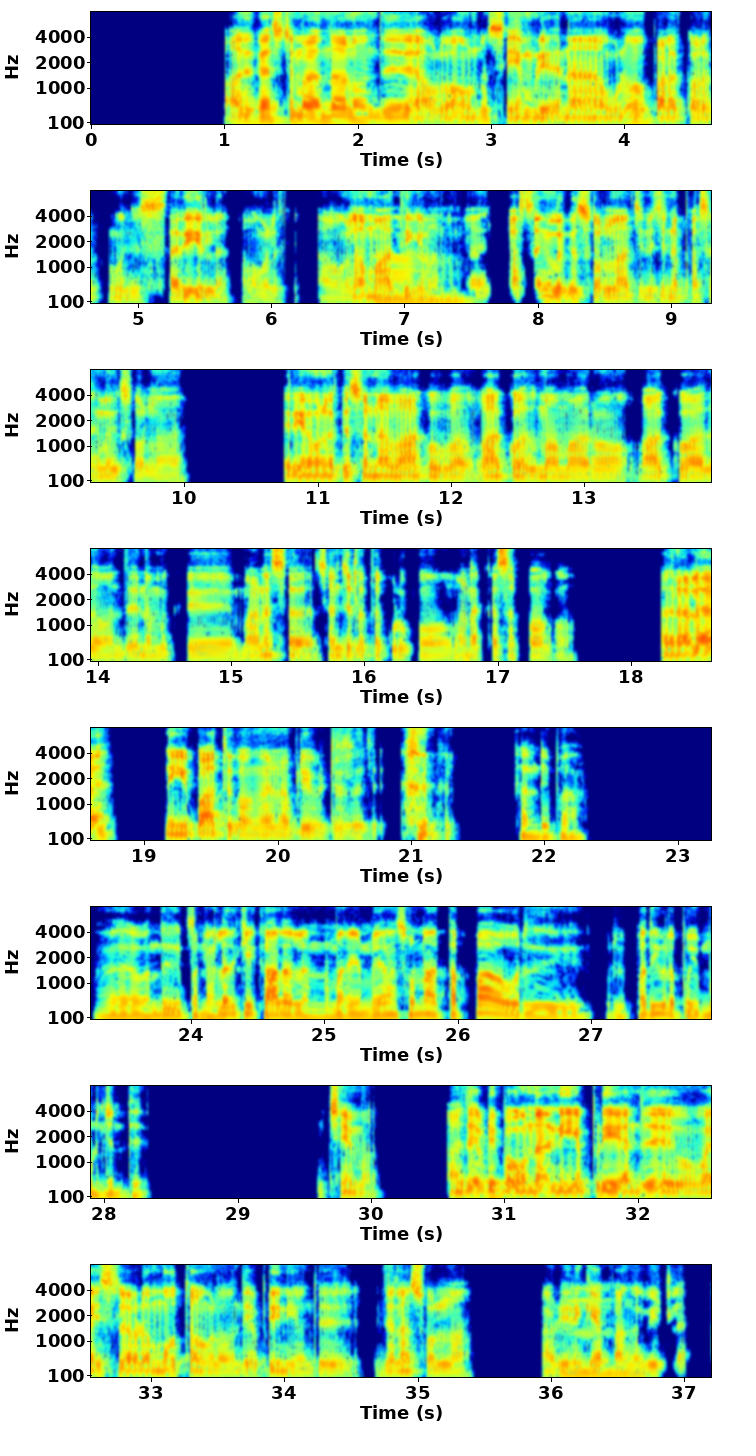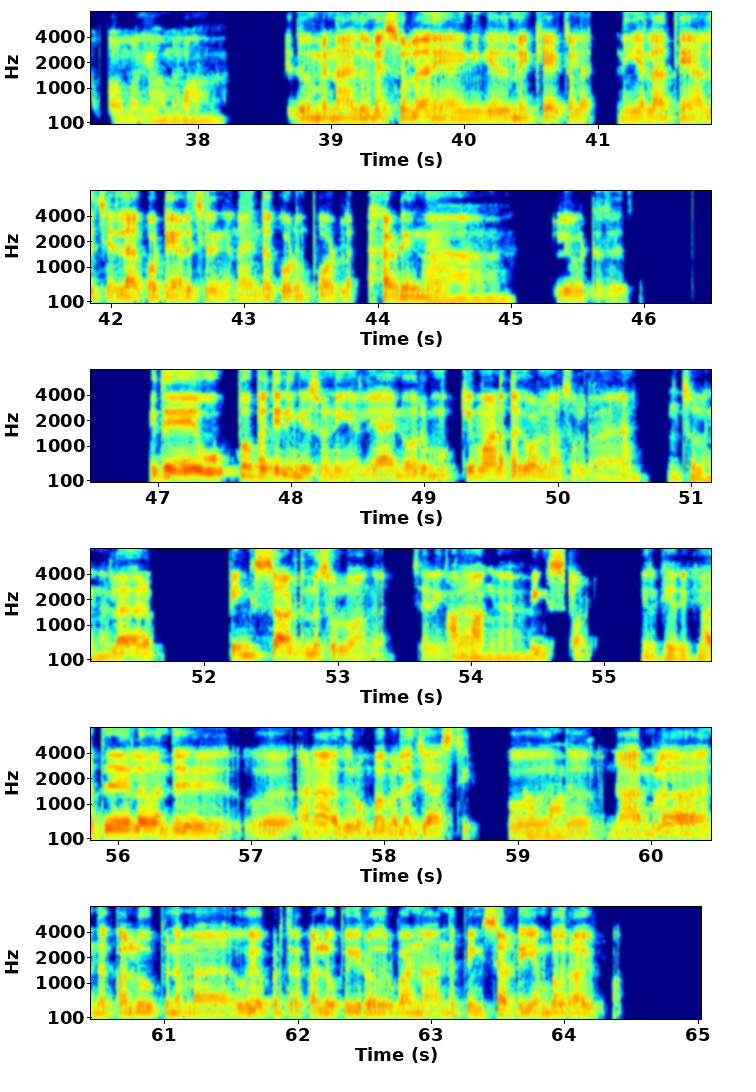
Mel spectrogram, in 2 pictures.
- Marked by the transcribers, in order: drawn out: "ஆ"; laugh; drawn out: "ம்"; drawn out: "ஆ"; laughing while speaking: "அப்டின்னு"; in English: "பிங்க் சால்ட்ன்னு"; in English: "பிங்க் சால்ட்"; in English: "பிங்க் சால்ட்"
- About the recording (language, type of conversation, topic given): Tamil, podcast, உணவில் சிறிய மாற்றங்கள் எப்படி வாழ்க்கையை பாதிக்க முடியும்?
